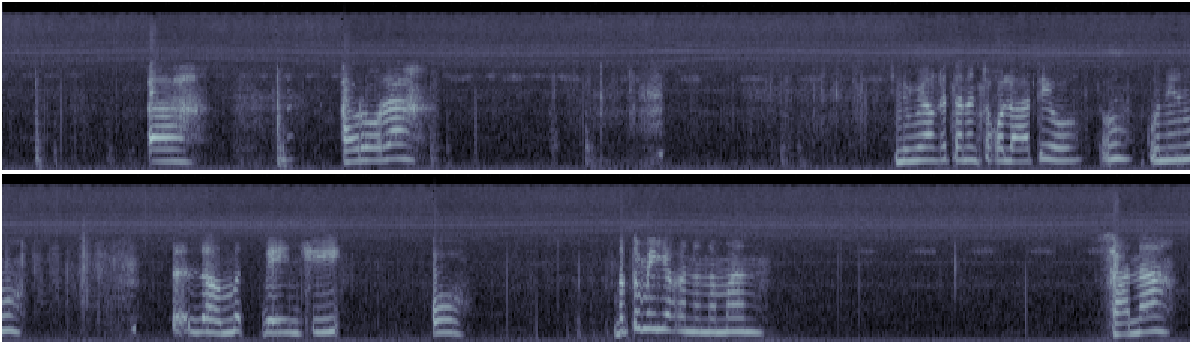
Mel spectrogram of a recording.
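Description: A boy speaks softly, close by.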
